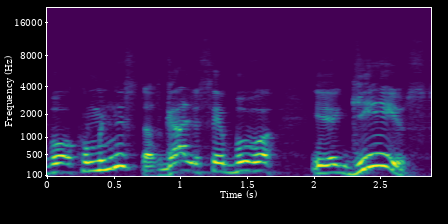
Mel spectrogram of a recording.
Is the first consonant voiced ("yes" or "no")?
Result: yes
